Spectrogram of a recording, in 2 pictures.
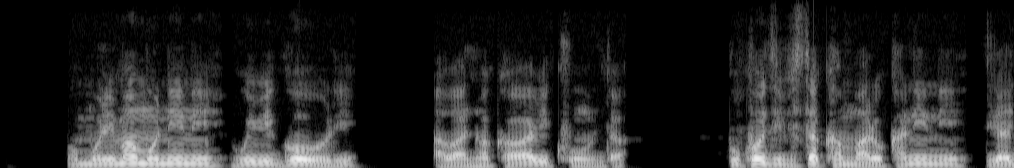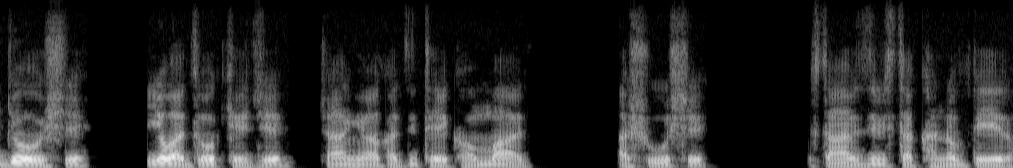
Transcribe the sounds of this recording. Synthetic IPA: umuɾimamuniniwiβiɡo̞ːɾi | a̰βaːn̥uβakʰaβaβaβikʰuːnda | kuko̞zifisakʰamaɾo̞kʰaniniz̥iɾaɟo̞ːʃe̞ | ijo̞βazo̞kʰe̞d͡ʒe̞ | t͡ʃaːŋhe̞βakazitʰe̞kʰamumaːzi | aʃuʃe̞ | ɡ̥usaŋavziβisakʰano̞vde̞ːɾa

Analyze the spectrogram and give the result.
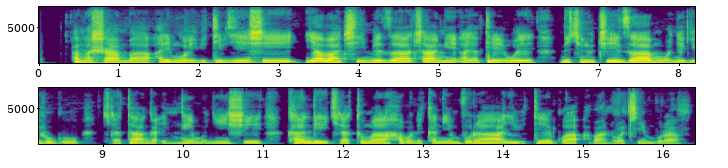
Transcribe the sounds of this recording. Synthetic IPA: amaʃaːmbaːɾimŋo̞iβitʰibjiːnʃijaβat͡ʃime̞zat͡ʃaːŋ̥he̞ʔajatʰe̞ːwe̞nikiːn̥hut͡ʃiːzamuβaɲaɡiɦuɡukiɾatʰaːŋɡaʔimŋe̞muɲiːnʃikʰaːndikiɾa̰tumahaβo̞ne̞kaniɱvuɾajiβitʰe̞ɡwaʔaβaːn̥huβakʰḭːmbuɾa

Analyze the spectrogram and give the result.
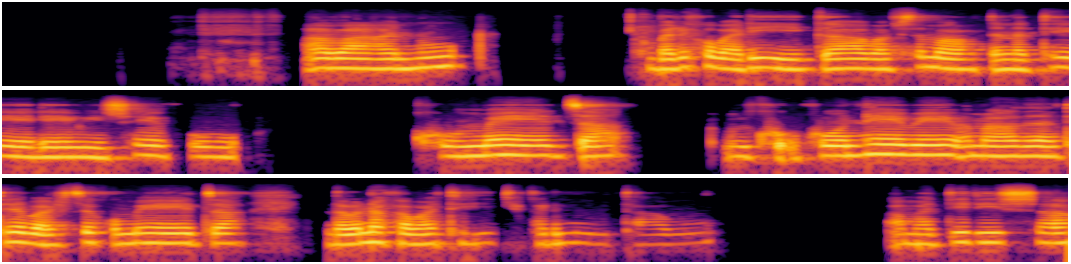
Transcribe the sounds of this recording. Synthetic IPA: aβaːn̥hu | βaɾikʰo̞βaɾiːɡaβafi̥seamaodenatʰe̞ɾeβiːt͡ʃeku | kʰume̞ːza | kʰuːn̥e̞βe̞amadenateːɾeβaʃi̥t͡se̞kume̞ːza | ndaβo̞nakaβatʰiikakaɾimuβitʰaβo | a̰madiɾiʃa

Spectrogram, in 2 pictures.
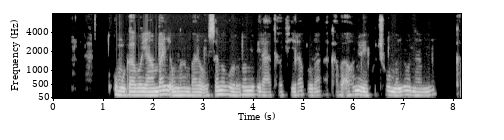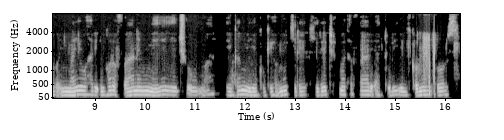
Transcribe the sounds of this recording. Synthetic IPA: umuɡaβo̞jaːmbaje̞ʔumŋaːmbaɾausanuβuɾuɾuniβiɾatʰovjiɾaβuɾaːkʰaβaʔahoɲejekut͡ʃuːmajunami | akʰaβa̰ḭɲumajuːwoɦaɾiʔiŋɦo̞ɾo̞fanemŋejajiːt͡ʃuːmajeɡamije̞kuɡiɦomikʰiɾe̞kʰiɾe̞t͡ʃḁːmatʰafaːɾiʔatʰuɾije̞ɡikʰo̞mejeɡo̞ːse̥

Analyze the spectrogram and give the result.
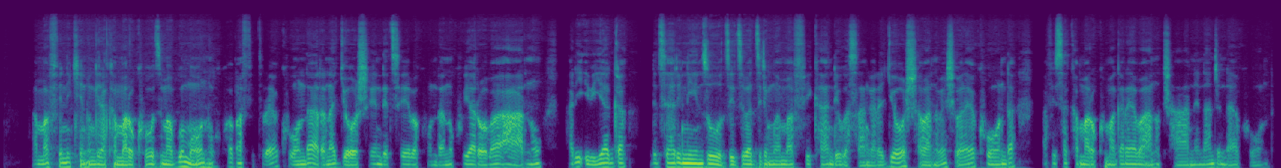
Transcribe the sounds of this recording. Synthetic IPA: amafinikʰiːn̥huŋɡiɾakʰamaɾokʰuβuzimab̚ɡuːmuːn̥huku̥kʰoamafitʰuɾajakʰuːndaɾanaɾɟo̞ːʃe̞nde̞t͡se̞βakʰuːndanukʰujaɾo̞βaːhaːn̥hu | haɾiʔiβijaɡa | nde̞t͡se̞haɾininzuziziβaziɾimŋamafikʰaːndiuɡasa̰ːŋɡaɾaɾɟo̞ːʃea̰βaːn̥huβe̞ːnʃiβaɾajakʰuːnda | afiseakʰamaɾo̞kʰumaɡaɾajaβaːn̥hut͡ʃaːne̞naːnd͡ʒe̞ndajakʰuːnda

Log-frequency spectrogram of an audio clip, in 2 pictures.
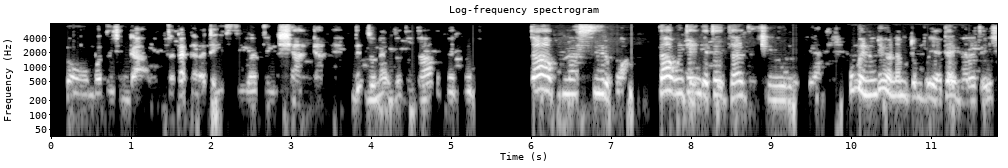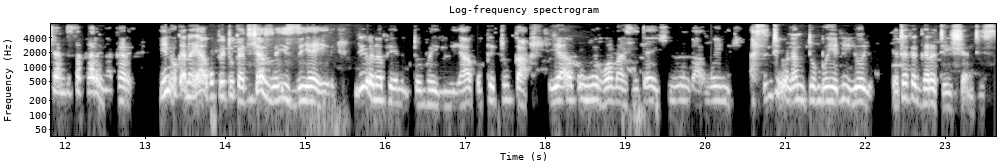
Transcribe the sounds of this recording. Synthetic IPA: tombo̞d͡zet͡ʃiŋɡarod͡zakaɡʱaɾataiziwad͡zeiʃaːnda | ndid͡zonaid͡zod͡zotaːkupetkuti | taːkunasirwa | taːkuitaiŋɡe̞taid͡zad͡zet͡ʃijuŋɡukijaikumbweinundionamito̞mbo̞ejataiɡʱaɾataiʃandisakaɾenakaɾe̞ | ɦinokanaja̰kupe̞tukat̬it͡ʃazo̞izijaɦe̞ɾendionapijanimito̞mbo̞jenujaːkupe̞tukajakuɲo̞rwamazitaet͡ʃinuŋɡaːmwe̞niasindionamito̞mbo̞je̞ɗuijo̞jo̞ | jatakaɡʱaɾataiʃa̰ndiːsḁ

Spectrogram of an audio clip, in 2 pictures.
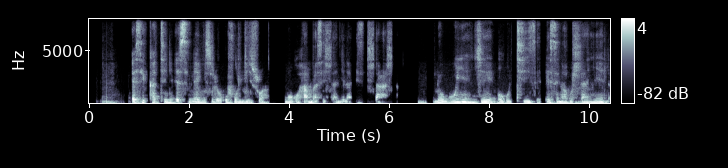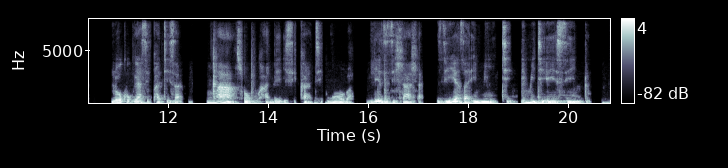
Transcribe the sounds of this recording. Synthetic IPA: esikʰatʰiniʔesineŋisiloɣufundʱiswa | ŋoɣuhambʱasiɬa̰ɲɛlaiziɬaɬḁ | loɣuɲɛnd͡ʒʱɛoɣutʰizɛesiŋaɣuɬaɲɛːla | lokʰuɣujasipʰatʰisa̰ | ŋ͡ǁasoɣuhambʱɛʔisikʰatʰiŋɔβa | leziziɬaɬa̰ | zijɛnd͡zʱaʔimitʰiːmitʰiɛjesiːntʼu

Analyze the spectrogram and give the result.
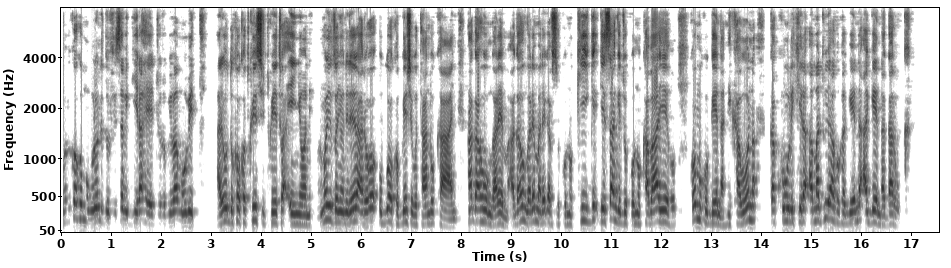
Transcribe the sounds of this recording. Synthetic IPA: muβikokomuβuɾuːndidufiseβiɡiːɾahe̞ːd͡ʒuɾuβiβamuβitʰi̥ | haɾihuduko̞kotwiːsitwiːtwaʔiɲo̞nimuɾimuɾiːzo̞ɲoniɾe̞ːɾohaɾiho̞ʔub̚ɡo̞ːkob̚ɡiːnʃiβutaːndukʰa̰ɲe̞ŋ̥haɡahuːŋɡaɾe̞ma̰a̰ɡahuːŋɡaɾe̞maɾeɡafi̥sukuːnhukɡiːsaːŋɡid͡ʒukuːn̥hukaβaje̞ɦo̞komukuɡe̞ːndan̥ikʰaβo̞na | ɡ̥akʰuːɾikiɾaʔamad͡ʒɡwijaːkokaɡe̞ːndaʔaɡe̞ːndaɡaɾukʰḁ

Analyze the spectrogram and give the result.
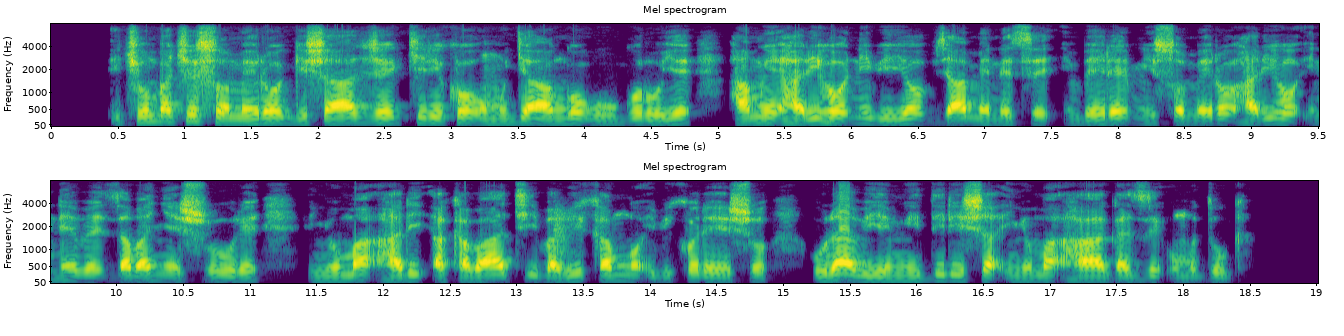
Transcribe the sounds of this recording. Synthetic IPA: it͡ʃuːmbat͡ʃiso̞me̞ɾo̞ɡiʃaːʒe̞kʰiɾikʰo̞umuɾɟaːŋɡo̞wuhuɡuɾuje̞ | hamŋe̞ɦaɾiɦo̞niβijo̞vjaːme̞ne̞t͡se̞imbe̞ɾe̞mŋiːso̞me̞ɾo̞ɦaɾiho̞ʔin̥he̞βe̞zaβaɲe̞ːʃuːɾe̞ | iɲumahaɾiʔakaβaːtʰiβaβikʰamŋo̞ʔiβikʰo̞ɾe̞ːʃo̞ | uɾaβije̞mŋiːdiɾiʃaʔiɲumaɦahaɡaze̞ʔumuduɡḁ

